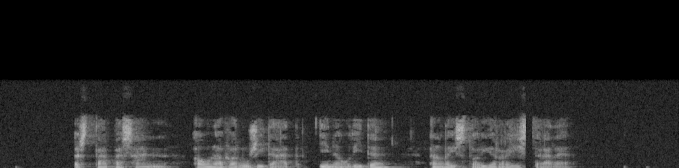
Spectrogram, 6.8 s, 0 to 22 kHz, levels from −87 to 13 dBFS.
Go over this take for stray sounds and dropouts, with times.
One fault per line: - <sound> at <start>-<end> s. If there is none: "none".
- dropout at 5.3-5.3 s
